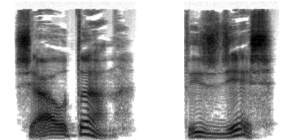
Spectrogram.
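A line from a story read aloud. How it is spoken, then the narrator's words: Hoarse voice over headphones. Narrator (Russian): в наушниках раздалось хриплое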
